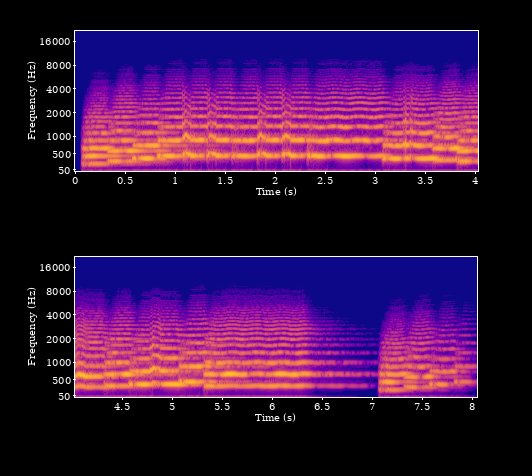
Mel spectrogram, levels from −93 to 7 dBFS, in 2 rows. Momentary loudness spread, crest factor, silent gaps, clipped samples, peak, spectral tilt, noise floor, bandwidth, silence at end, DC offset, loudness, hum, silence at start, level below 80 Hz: 7 LU; 12 dB; none; under 0.1%; -2 dBFS; -6 dB/octave; -40 dBFS; 6 kHz; 0.05 s; 0.3%; -14 LUFS; none; 0.05 s; -68 dBFS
